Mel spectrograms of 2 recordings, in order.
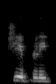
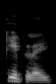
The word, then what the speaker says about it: Ghibli: Here, see, Jamie, I've always said Ghibli pronounced as Ghibli.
